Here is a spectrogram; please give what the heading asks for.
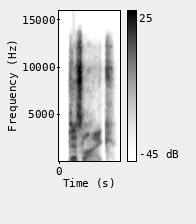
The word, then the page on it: dislike: British English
